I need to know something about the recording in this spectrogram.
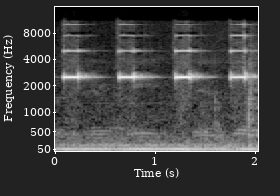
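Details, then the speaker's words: Golden Companion 4-wheel mobility scooter just switched on with the key: a high beep repeating about twice a second with five flashes. The freewheel lever is disengaged, so it is in neutral and will not drive until the lever is raised to engage the electromagnetic brakes. "five flashes and the scooter is not driving that means you're neutral so I'm going to turn the power off uh so neutral means you can Freewheel the scooter the scooter will not operate in neutral"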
